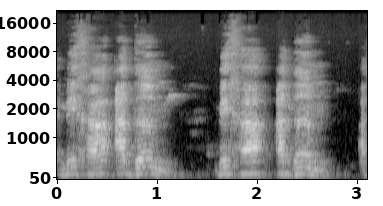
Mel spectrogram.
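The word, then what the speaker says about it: אָדָם: A única exceção é a palavra Eved, que tem a sílaba tônica na penúltima sílaba.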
